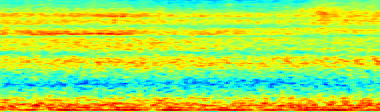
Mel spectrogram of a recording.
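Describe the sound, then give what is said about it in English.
A hovercraft's loud propeller and engine roar fills the short stretch as a dense, steady low drone with no break, the craft moving quickly across the water. “Oh, there goes the hovercraft very quickly.”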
